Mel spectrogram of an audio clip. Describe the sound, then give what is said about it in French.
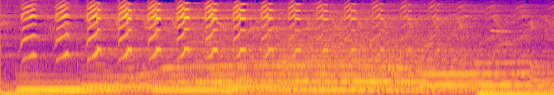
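A black woodpecker calls in a rapid, even series of about a dozen ringing notes, carrying over a steady low hum in the background. “Oh, il y a eu un cri, là. Pic noir.”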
